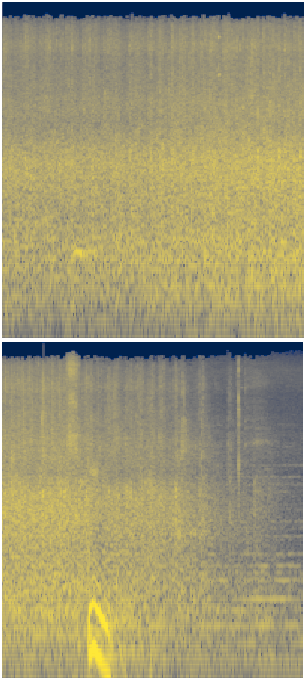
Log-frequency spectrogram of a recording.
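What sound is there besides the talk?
loud audience applause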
